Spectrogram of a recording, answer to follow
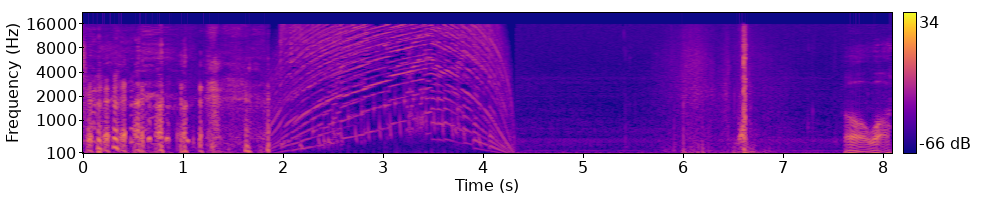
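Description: Laughter, then a whoosh that rises and falls over about two seconds. About six and a half seconds in comes the sharp click of a three iron striking a golf ball, with a fainter tick just before it.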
